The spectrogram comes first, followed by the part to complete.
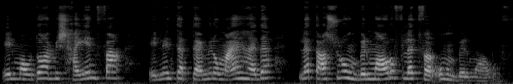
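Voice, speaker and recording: A woman with an Egyptian accent voicing a worried middle-aged mother who gently coaxes and pleads with her daughter. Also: high voice, racing. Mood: pleading. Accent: Egyptian Arabic.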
